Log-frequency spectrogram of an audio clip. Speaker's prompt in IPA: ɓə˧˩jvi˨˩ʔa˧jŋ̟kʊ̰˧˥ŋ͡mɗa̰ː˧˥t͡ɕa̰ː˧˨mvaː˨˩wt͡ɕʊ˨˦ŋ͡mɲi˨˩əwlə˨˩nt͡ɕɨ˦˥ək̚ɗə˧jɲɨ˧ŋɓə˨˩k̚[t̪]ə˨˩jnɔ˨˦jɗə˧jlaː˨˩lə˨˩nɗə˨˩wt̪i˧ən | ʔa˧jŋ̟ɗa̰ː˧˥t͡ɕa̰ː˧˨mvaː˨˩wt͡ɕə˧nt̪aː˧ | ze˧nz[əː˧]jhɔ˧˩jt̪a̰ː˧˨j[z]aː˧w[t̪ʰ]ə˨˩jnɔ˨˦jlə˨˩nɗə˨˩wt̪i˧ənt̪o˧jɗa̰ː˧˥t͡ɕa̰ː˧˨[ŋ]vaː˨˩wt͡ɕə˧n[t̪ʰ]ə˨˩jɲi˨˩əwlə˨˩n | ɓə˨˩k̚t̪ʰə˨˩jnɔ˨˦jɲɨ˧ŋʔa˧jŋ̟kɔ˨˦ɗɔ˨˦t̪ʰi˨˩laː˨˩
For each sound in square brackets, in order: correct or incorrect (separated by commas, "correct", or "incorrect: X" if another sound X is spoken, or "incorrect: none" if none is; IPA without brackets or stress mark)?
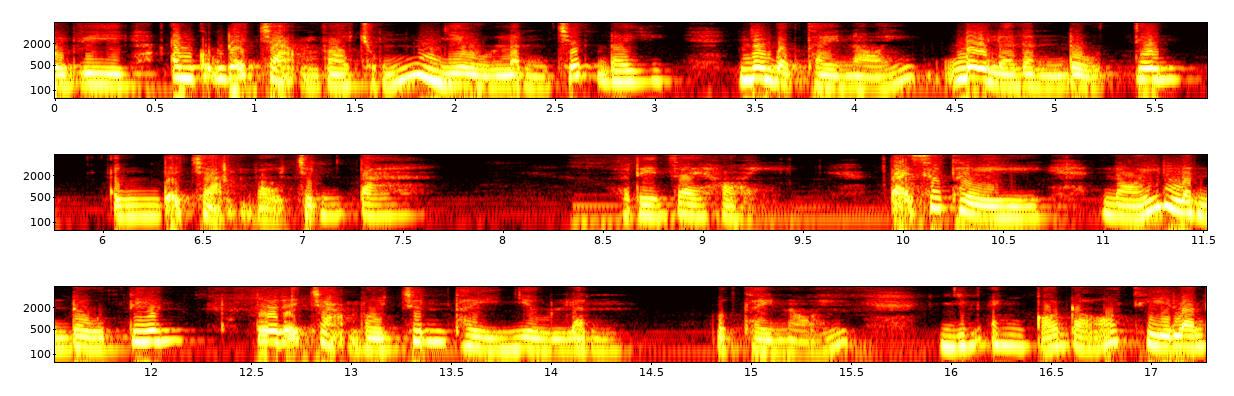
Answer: incorrect: t̪ʰ, incorrect: aː˧, incorrect: s, correct, incorrect: m, correct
